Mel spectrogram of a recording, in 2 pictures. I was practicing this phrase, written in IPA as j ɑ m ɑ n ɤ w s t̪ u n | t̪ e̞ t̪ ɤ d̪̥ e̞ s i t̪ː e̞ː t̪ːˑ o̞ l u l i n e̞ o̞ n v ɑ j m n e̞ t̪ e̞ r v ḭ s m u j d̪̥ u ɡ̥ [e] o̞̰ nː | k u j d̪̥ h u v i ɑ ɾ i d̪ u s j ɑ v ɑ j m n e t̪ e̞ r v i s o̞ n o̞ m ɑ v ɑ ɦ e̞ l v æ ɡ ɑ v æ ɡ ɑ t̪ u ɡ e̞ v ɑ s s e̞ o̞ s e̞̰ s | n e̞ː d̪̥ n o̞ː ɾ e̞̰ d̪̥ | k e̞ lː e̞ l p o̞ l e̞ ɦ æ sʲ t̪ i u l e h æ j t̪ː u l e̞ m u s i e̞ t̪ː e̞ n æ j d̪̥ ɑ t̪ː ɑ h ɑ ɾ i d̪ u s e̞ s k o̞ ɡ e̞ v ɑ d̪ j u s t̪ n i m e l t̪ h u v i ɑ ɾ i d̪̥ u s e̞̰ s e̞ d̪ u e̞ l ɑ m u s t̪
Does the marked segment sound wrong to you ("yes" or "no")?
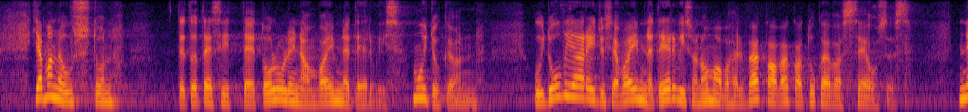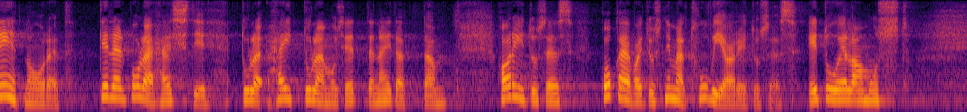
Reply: yes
